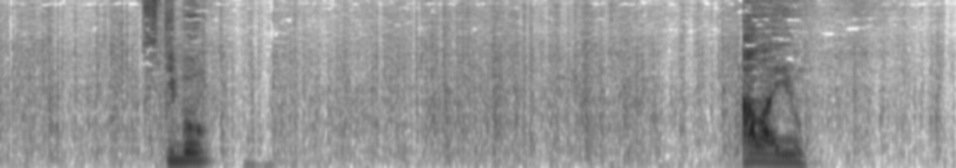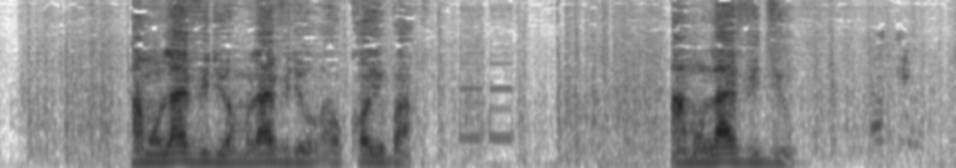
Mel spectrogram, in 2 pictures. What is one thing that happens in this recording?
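A man talks loudly and with animation, close by, in bursts with pauses.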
